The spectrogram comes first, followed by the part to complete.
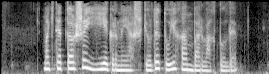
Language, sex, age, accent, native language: Uzbek, female, 19-29, Andijon, Uzbek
